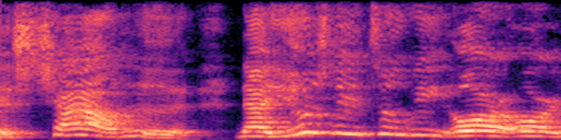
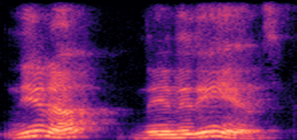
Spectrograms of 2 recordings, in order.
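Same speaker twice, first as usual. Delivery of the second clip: ordinary talk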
